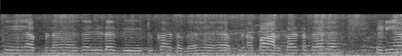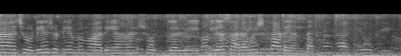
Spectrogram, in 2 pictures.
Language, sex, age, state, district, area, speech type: Punjabi, female, 30-45, Punjab, Bathinda, urban, spontaneous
